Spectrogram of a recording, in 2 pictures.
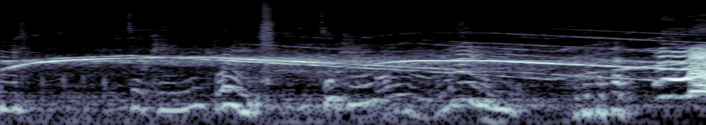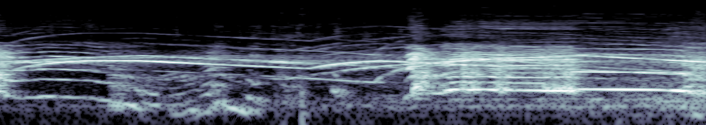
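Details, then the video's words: Alaskan Malamute named Wiley howling along to passing sirens: long wavering tones rising and falling under the sweeping siren wail, with a person praising the dog as a good boy partway through. "Howling malamute"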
